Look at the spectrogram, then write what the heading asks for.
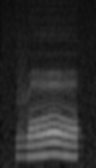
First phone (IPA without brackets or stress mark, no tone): v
